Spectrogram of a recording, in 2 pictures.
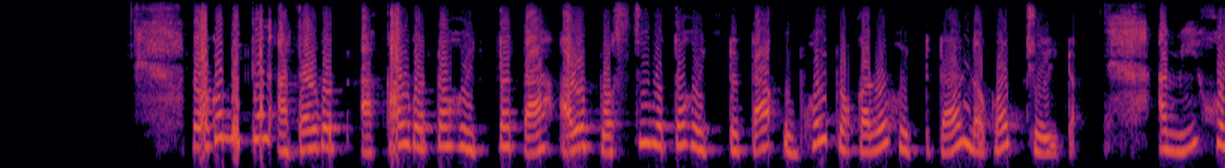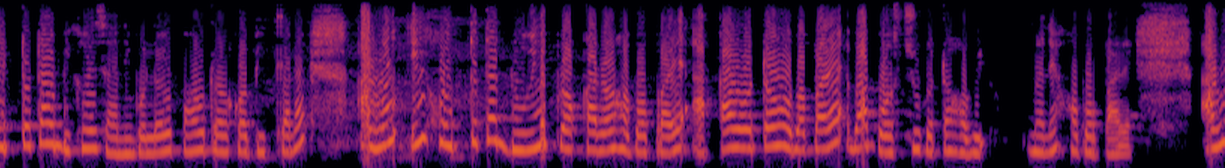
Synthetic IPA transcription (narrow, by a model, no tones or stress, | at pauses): d̥ɔɹkɔbid̚ɡanataakaɹɡɔtɔɦɔjtːɔtaaɹubɔstuɡɔtɔxojtːɔtaʔubʱɔjpɹɔkaɹɔɹxojtːɔtaɹlɔɡɔt̚z̥oɹḭtɔamixɔjtːɔtaɹbixʰɔjɛzanibɔlojpaʊdɔɹkɔbid̚ɡanɔtaɹuejxɔjtːɔtaduɹipɹɔkaɹɔɹɦɔbɔpaɹɛʔakaɹɡɔtɔɦɔbɔpaɹɛbabɔstuɹɡɔtɔɦb | manɛhɔbɔpaɹɛ̰a̰ɹu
